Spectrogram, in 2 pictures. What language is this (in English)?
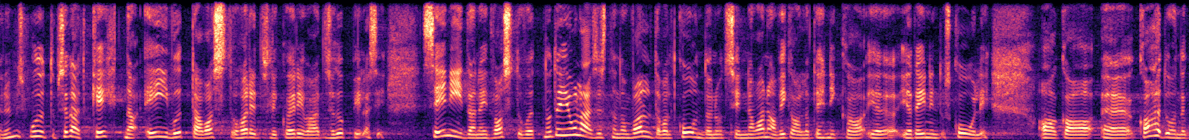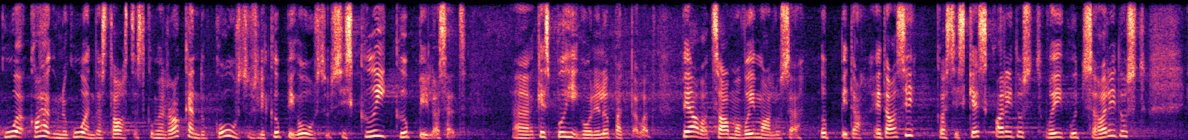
Estonian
